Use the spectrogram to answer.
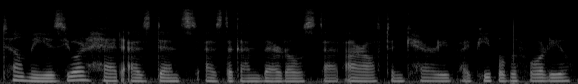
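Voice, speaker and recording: A woman playing a bored, haughty, ancient female vampire in a roleplay audio, with a breathy, half-whispered, condescending drawl. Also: low voice, flat delivery, normal speed, warm tone, a little hiss or hum, close to an everyday voice. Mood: disdainful. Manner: condescending, languid, theatrical drawl.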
